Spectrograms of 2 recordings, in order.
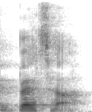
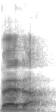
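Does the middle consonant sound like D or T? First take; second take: T; D. First: The middle consonant is a crisp, released T. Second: The middle consonant is a soft D-like tap. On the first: "we don't usually say better" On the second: "We just make the T sound like a D"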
